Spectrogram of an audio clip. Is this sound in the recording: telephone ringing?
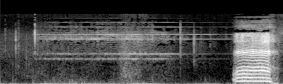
yes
